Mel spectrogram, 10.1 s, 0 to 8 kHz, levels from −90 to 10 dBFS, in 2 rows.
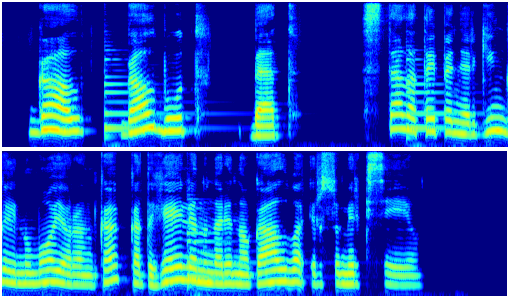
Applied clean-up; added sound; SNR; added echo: none; Plucked string instrument; 18 dB; none.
